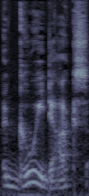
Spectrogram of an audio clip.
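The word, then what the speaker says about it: geoducks: Um, gooey ducks. I I keep reading geoduck. I'm like, "Oh, it's a geoduck."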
